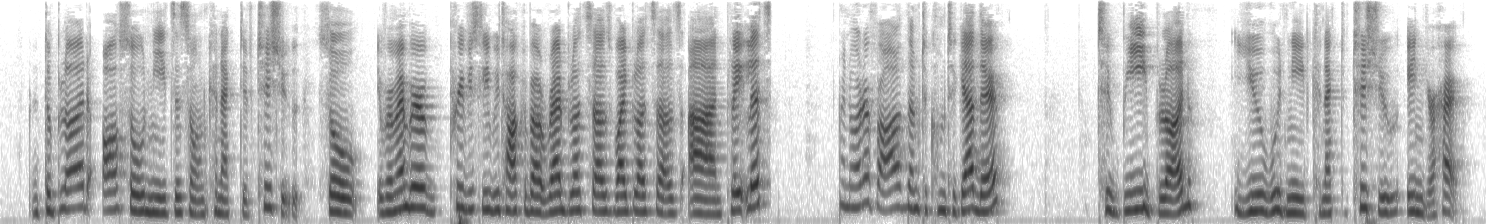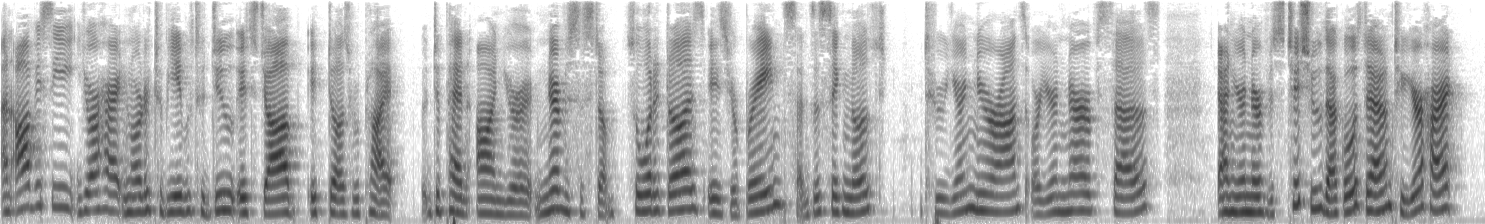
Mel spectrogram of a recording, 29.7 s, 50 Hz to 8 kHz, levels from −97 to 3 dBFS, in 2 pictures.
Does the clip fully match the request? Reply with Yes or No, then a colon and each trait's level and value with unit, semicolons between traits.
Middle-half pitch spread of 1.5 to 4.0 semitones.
Yes: average, 2.8 semitones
